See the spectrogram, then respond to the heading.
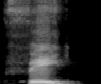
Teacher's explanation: E ele é formado de uma vogal mais uma semivogal. é um ditongo decrescente.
